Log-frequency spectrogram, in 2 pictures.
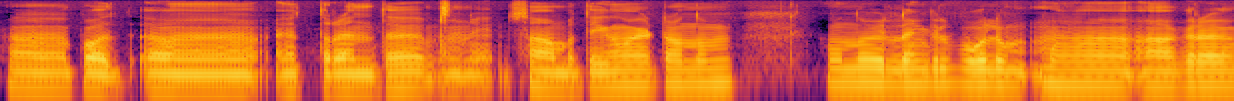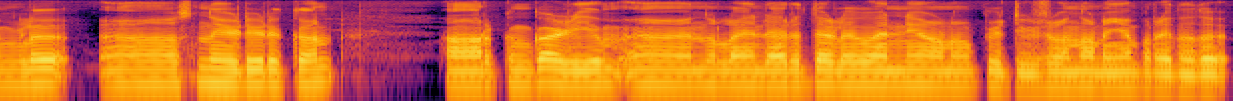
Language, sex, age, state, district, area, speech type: Malayalam, male, 18-30, Kerala, Kozhikode, urban, spontaneous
